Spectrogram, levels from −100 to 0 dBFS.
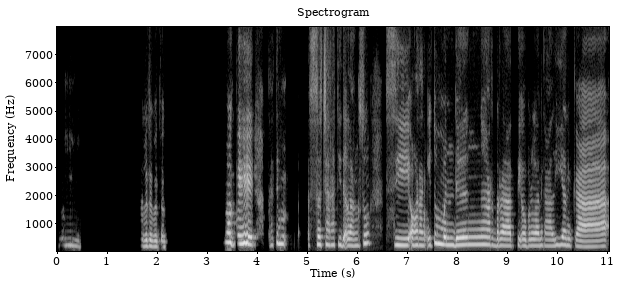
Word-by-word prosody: Mmm. 230 Hz, -5 st, -13 dB, 1.3 s
Betul 210 Hz, 0 st, -3 dB
betul. 190 Hz, 0 st, -11 dB, 1.2 s
Oke, 300 Hz, -3 st, +6 dB, 0.3 s
berarti 245 Hz, +5 st, -7 dB
me 285 Hz, -, +1 dB, 0.5 s
secara 265 Hz, -2 st, -1 dB
tidak 250 Hz, -3 st, -2 dB
langsung, 230 Hz, +8 st, -3 dB, 0.3 s
si 240 Hz, -2 st, -1 dB
orang 240 Hz, -1 st, 0 dB
itu 305 Hz, +6 st, 0 dB
mendengar 265 Hz, 0 st, +2 dB
berarti 225 Hz, -1 st, -2 dB
obrolan 225 Hz, +1 st, -2 dB
kalian 235 Hz, +3 st, -4 dB
Kak, 200 Hz, -1 st, 0 dB
240 Hz, 90 wpm, -23 LUFS, 225-265 Hz, 1.3 s, Oke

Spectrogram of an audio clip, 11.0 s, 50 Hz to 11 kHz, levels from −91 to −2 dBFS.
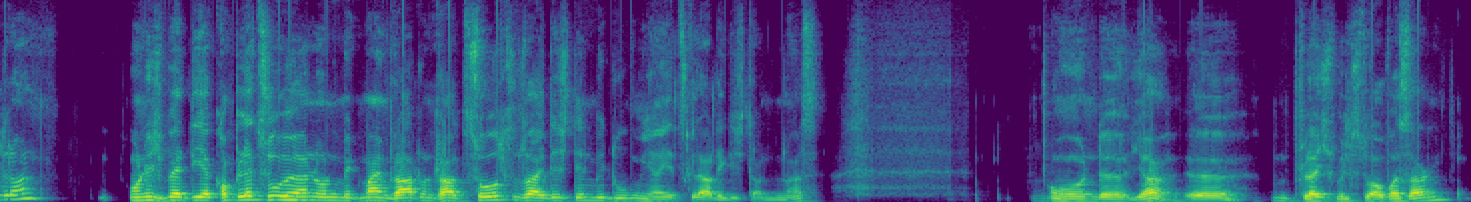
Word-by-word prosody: dran 250 Hz, +5 st, -3 dB, 0.6 s
und 170 Hz, +1 st, 0 dB
ich 185 Hz, -, -1 dB
werde 180 Hz, -1 st, +4 dB
dir 175 Hz, 0 st, +4 dB
komplett 185 Hz, +4 st, +2 dB
zuhören 200 Hz, -3 st, +3 dB
und 170 Hz, -1 st, -1 dB
mit 160 Hz, -, -5 dB
meinem 160 Hz, -2 st, +2 dB
Rat 155 Hz, +2 st, +5 dB
und 160 Hz, -2 st, -8 dB
Tat 155 Hz, 0 st, +3 dB
so 180 Hz, +4 st, +2 dB
zur 200 Hz, -3 st, -10 dB
Seite 160 Hz, -1 st, +2 dB
sehen, 160 Hz, +1 st, -7 dB
wie 160 Hz, -, -3 dB
du 145 Hz, 0 st, -6 dB
mir 130 Hz, -5 st, -7 dB
jetzt 110 Hz, -1 st, -9 dB
grade 105 Hz, -3 st, -2 dB
gestanden 100 Hz, +1 st, -13 dB
hast 145 Hz, +4 st, -12 dB, 1.7 s
und, 125 Hz, -2 st, -3 dB
äh, 120 Hz, -1 st, 0 dB
ja, -, -, +1 dB
äh, 105 Hz, -2 st, -1 dB, 0.5 s
vielleicht 130 Hz, -2 st, +2 dB
willst 125 Hz, 0 st, -8 dB
du -, -, +2 dB
auch 120 Hz, -, +1 dB
was 135 Hz, -1 st, +2 dB
sagen? 165 Hz, +8 st, 0 dB
155 Hz, 185 wpm, -17 LUFS, 125-175 Hz, 1.7 s, Rat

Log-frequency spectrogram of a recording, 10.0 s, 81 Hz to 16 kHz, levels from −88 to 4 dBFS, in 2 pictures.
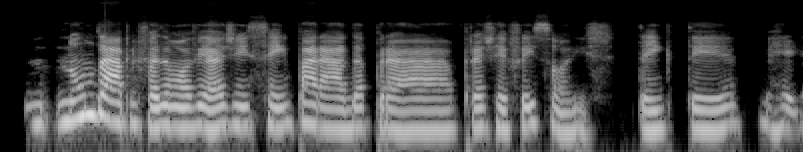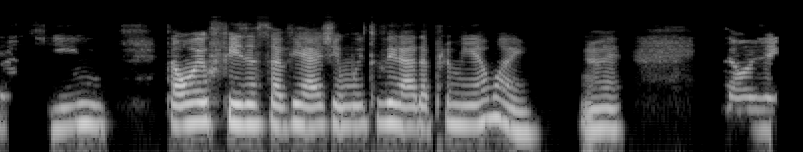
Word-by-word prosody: n 210 Hz, +2 st, -6 dB
não 240 Hz, +7 st, +5 dB
dá 250 Hz, -6 st, +9 dB
pra 220 Hz, 0 st, -6 dB
fazer 195 Hz, 0 st, +3 dB
uma 195 Hz, -1 st, +3 dB
viagem 200 Hz, +1 st, +1 dB
sem 200 Hz, 0 st, -2 dB
parada 190 Hz, -4 st, +2 dB
pra 175 Hz, -2 st, 0 dB
para 185 Hz, -, -2 dB
as 190 Hz, -, -5 dB
refeições. 180 Hz, -3 st, -4 dB
Tem 175 Hz, 0 st, -1 dB
que 180 Hz, -, -17 dB
ter 180 Hz, +2 st, -2 dB
"regradinho". 190 Hz, +2 st, -6 dB, 0.3 s
Então 210 Hz, +1 st, +3 dB
eu 230 Hz, 0 st, +4 dB
fiz 215 Hz, -1 st, +3 dB
essa 210 Hz, -1 st, +1 dB
viagem 205 Hz, -1 st, 0 dB
muito 205 Hz, +2 st, -5 dB
virada 200 Hz, -3 st, +2 dB
pra 215 Hz, +2 st, -6 dB
minha 210 Hz, +3 st, -1 dB
mãe, 185 Hz, -11 st, -2 dB, 0.3 s
né, 185 Hz, 0 st, -2 dB, 0.6 s
então 180 Hz, -, -8 dB
a -, -, -7 dB
gente 180 Hz, -1 st, -7 dB
195 Hz, 185 wpm, -22 LUFS, 180-215 Hz, 0.6 s, dá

